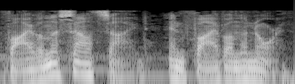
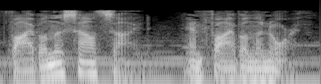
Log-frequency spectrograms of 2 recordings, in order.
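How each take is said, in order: Both takes have the same delivery.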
